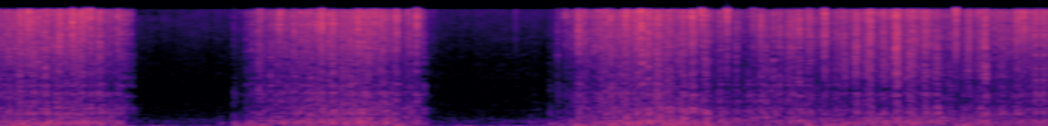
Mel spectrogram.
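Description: Long red nails scratch across the ribbed surface of a flat bamboo slat placemat, making a dense, low, rasping scrape with a grainy texture. The scratching pauses twice briefly, then resumes and continues steadily to the end.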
